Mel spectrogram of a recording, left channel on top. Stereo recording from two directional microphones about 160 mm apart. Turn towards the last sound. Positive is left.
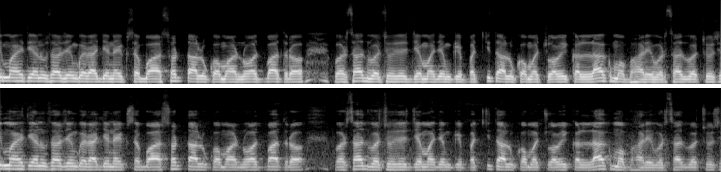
turn(degrees=40)  # may be behind; listen again after turning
